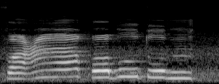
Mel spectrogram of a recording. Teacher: فعاقبتم، فعا پہ الف مدہ، قوب پہ قلقلہ ہو رہا ہے، با ساکن اور حروف قلقلہ میں سے ہے تو با کو ہلا کر پڑھیں گے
